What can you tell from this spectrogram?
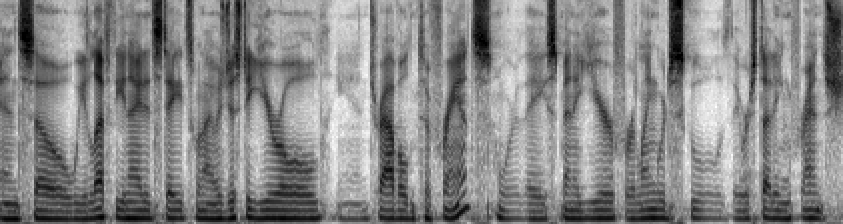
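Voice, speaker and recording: A man with an American accent speaks in a fairly low, monotone, flat voice with hardly any pauses. The recording is very clean, with a silent background. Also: moderate pace. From Burkina Faso, West Africa (American missionary family). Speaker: school superintendent. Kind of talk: interview conversation.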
